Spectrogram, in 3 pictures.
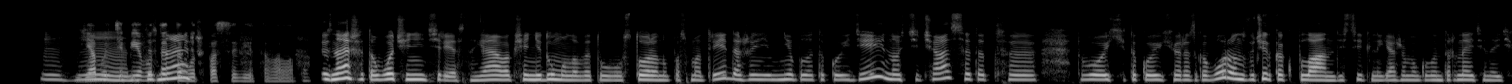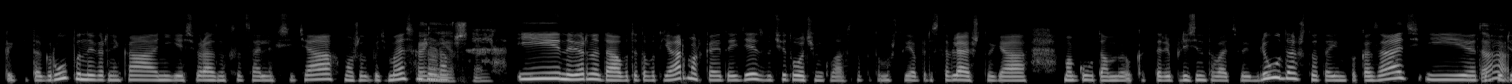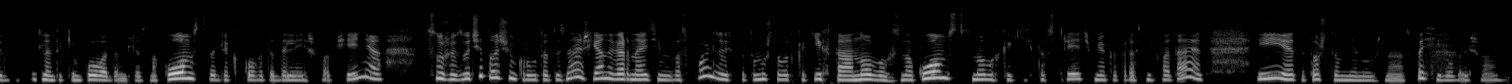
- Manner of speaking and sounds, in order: drawn out: "Мгм"
- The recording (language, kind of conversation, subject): Russian, advice, Как мне снова находить радость в простых вещах?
